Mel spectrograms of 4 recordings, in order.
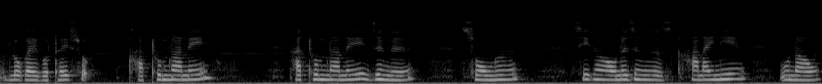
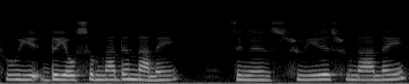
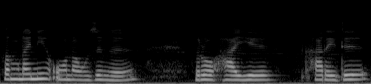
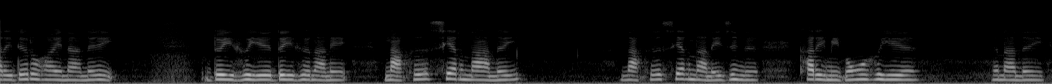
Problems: constant background noise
